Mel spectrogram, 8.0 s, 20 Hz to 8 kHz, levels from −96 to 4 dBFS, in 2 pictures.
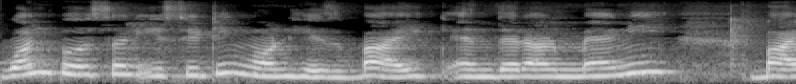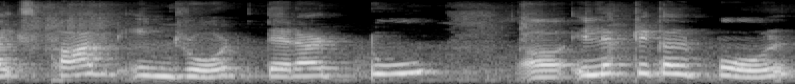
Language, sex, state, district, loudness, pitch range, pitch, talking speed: English, female, Gujarat, Valsad, -15 LUFS, 210-280 Hz, 230 Hz, 165 wpm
